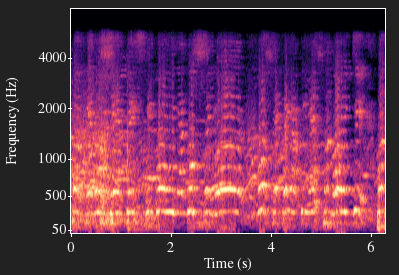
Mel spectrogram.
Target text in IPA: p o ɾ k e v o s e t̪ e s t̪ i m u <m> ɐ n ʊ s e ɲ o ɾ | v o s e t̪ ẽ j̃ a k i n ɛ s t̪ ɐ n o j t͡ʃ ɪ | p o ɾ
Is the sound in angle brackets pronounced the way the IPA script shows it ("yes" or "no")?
no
